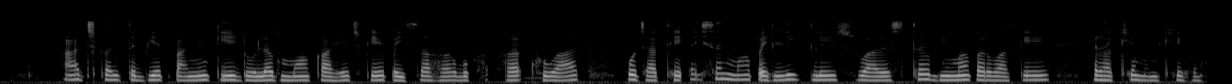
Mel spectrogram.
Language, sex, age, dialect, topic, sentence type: Chhattisgarhi, female, 18-24, Western/Budati/Khatahi, banking, statement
